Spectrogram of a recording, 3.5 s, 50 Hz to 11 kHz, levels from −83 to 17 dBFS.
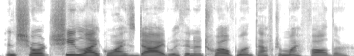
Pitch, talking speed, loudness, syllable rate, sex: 245 Hz, 185 wpm, -18 LUFS, 5.5 syllables/s, female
